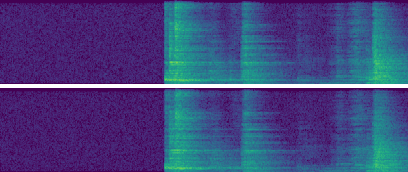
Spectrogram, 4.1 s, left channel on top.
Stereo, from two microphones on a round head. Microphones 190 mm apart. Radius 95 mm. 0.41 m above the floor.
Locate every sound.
1.6 s dishes clattering: 25° left (ahead or behind), 1.1 m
